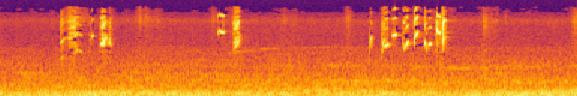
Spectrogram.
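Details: European goldfinch giving scattered high twittering notes, then a quick run of bright, liquid chirps near the end, over a steady low background hum.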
